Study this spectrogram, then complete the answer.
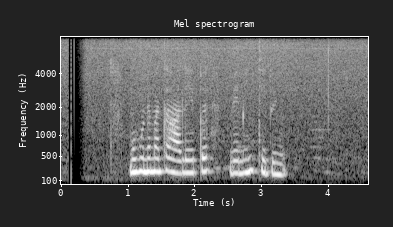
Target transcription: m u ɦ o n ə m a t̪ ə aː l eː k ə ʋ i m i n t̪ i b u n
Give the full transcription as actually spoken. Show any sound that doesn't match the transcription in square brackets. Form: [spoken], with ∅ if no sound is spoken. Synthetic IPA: m u ɦ [u] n ə m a t̪ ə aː l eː [p] ə ʋ [e] m i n t̪ i b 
